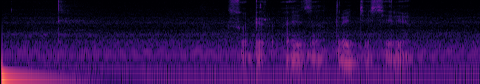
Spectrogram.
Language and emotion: Russian, neutral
